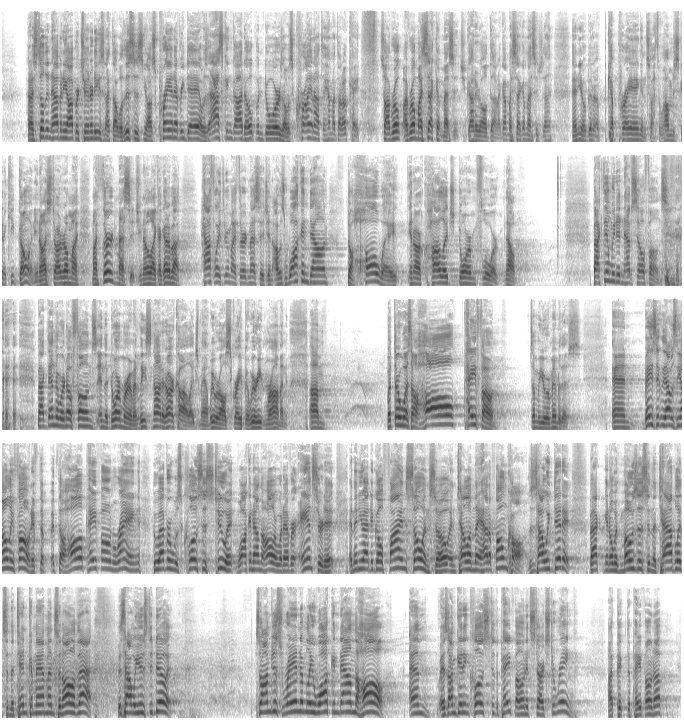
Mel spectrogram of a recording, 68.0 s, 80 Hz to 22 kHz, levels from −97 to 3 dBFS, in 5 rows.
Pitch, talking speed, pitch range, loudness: 200 Hz, 215 wpm, 165-235 Hz, -29 LUFS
